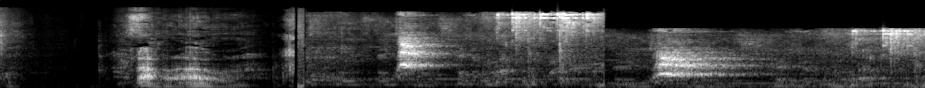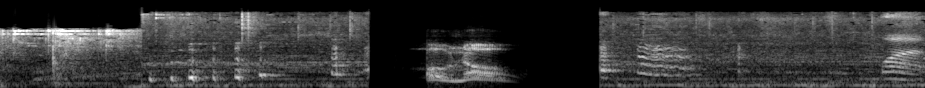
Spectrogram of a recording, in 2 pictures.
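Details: Domestic dogs in a funny-dog compilation, barking and yipping in short bursts across several abruptly cut segments, with human voices and background clatter between the barks.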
